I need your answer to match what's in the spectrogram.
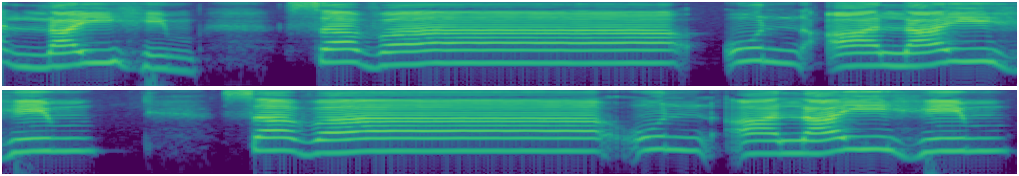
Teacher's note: اب یہاں پر لائی پڑھنا ہے، لئی نہیں پڑھنا. اگر ہم علیہ پڑھیں گے تو یہ لین لیٹر ہے، نہ تو یہ زبر میں رہے گا اور نہ زیر میں رہے گا، اس لیے اپنے پڑھنا ہے لائہم، سواء علیہم، سواء علیہم.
